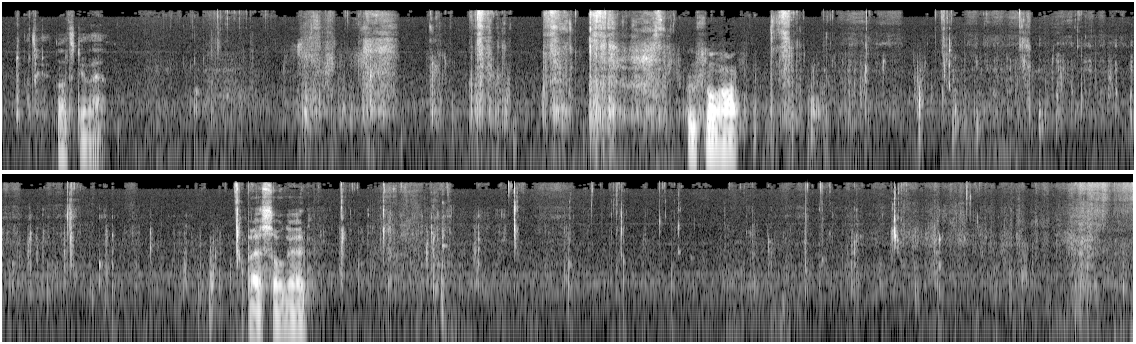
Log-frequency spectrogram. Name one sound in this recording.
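A man chews wetly and slurps close to a microphone.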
